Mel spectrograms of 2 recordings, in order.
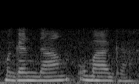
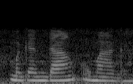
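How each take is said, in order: Both takes have the same delivery.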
